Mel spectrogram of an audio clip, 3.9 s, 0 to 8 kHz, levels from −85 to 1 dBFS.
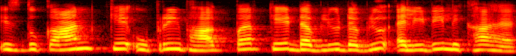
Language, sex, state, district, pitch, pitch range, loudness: Hindi, female, Bihar, Sitamarhi, 250 Hz, 235-270 Hz, -23 LUFS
